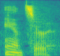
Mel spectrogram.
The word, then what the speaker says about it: answer: Answer, silent W, pronounced answer.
